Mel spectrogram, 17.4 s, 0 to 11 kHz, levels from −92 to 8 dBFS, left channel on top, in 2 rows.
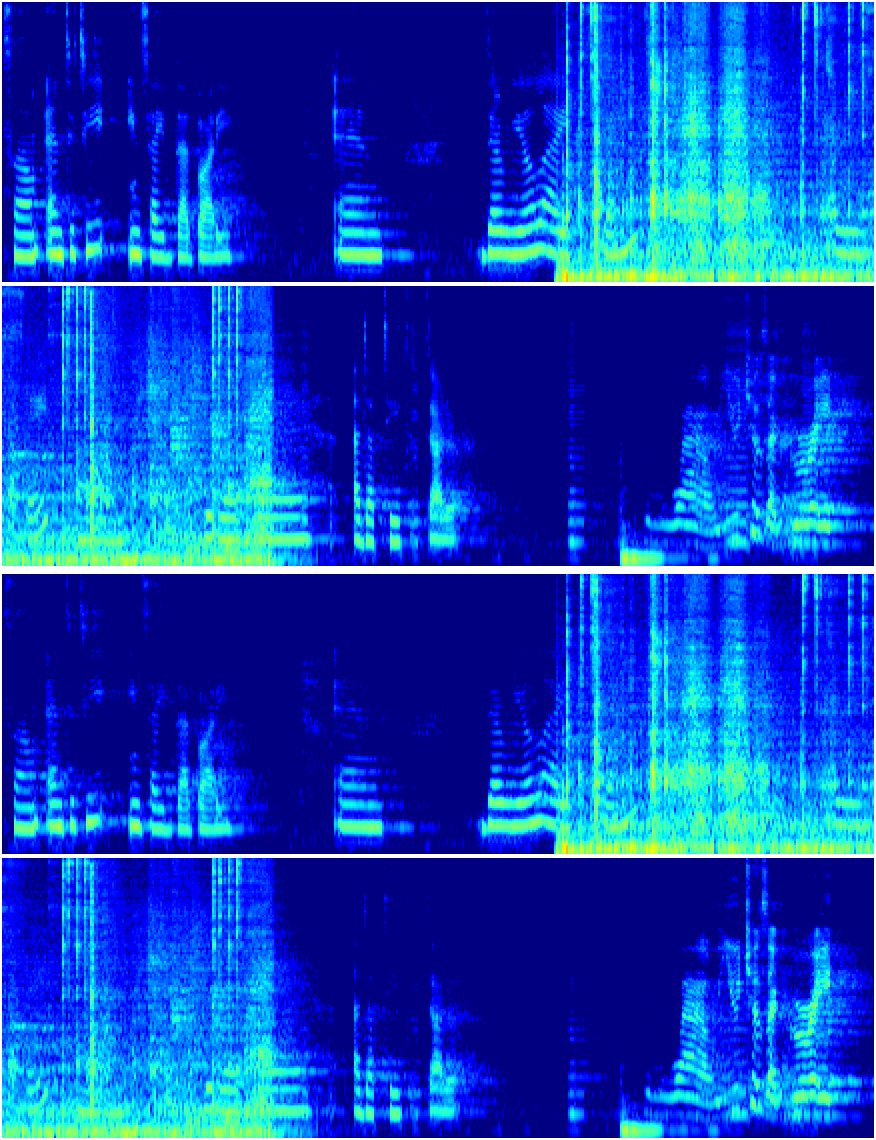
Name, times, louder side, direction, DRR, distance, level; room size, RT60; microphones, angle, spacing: voice 1, 0.0-2.3 3.3-3.8 4.8-6.8 8.2-9.2 9.4-10.0 10.7-13.3 14.4-14.5 15.9-16.2 16.6-16.8, left 3 dB, 75° left, 9 dB, 0.8 m, -47 dB
sound 1, 5.5-11.4, left 2 dB, 15° left, 0.9 m, -37 dB
voice 2, 15.1-17.0, right 4 dB, 45° right, 2 dB, 1.9 m, -47 dB
25.5 x 23.0 x 8.6 m, 1.1 s
head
